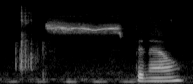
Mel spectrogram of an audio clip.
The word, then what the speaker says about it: spinel: and little diamond chips spinel is that how you pronounce it yes that's it and i can't i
